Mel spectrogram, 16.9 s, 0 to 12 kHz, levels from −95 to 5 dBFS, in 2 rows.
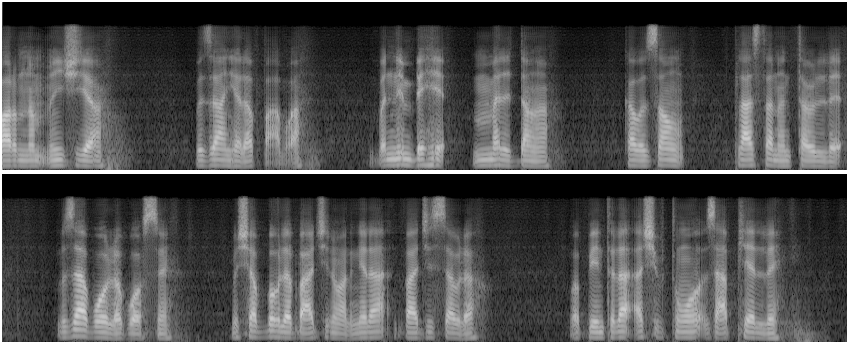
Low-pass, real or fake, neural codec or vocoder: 7.2 kHz; fake; codec, 16 kHz, 0.3 kbps, FocalCodec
